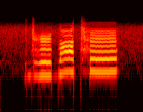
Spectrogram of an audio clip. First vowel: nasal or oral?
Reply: oral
